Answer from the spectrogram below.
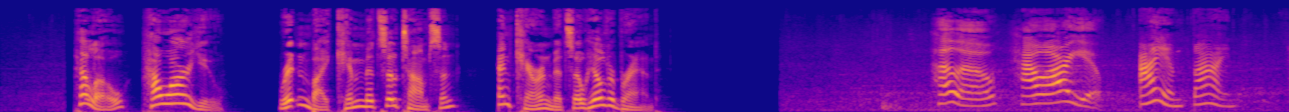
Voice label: English Narration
